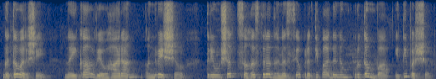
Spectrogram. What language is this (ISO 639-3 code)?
san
